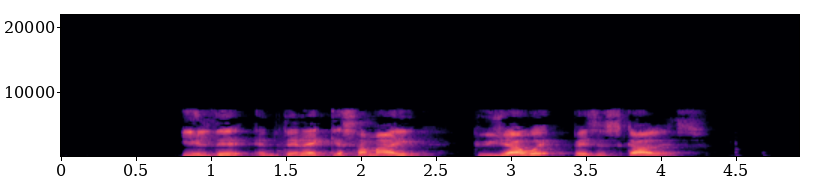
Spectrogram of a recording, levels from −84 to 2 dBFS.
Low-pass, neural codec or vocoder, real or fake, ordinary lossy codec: 7.2 kHz; none; real; MP3, 48 kbps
